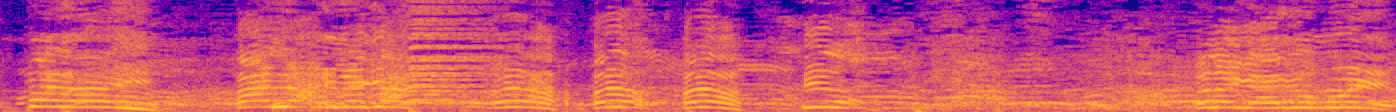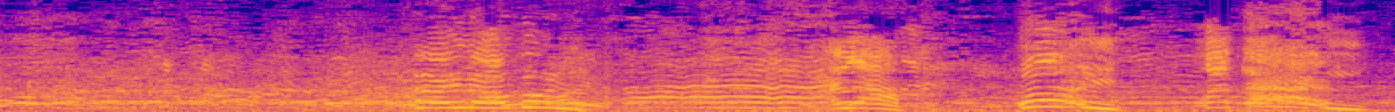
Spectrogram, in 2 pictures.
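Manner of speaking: high, urgent cries; worked-up, high-pitched exclamations; alarmed shouting. Real, not acted. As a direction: cry out in shock at a fight breaking out. Alarmed reaction to biting, fight.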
